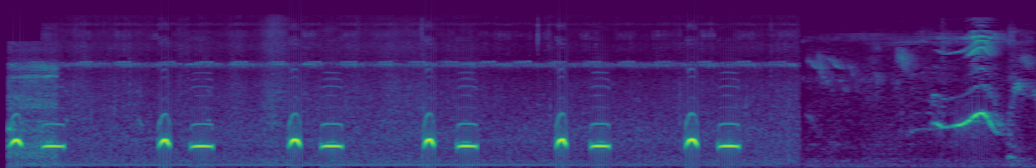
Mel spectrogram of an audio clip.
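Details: Birds calling with low, soft hooting notes given in pairs, each pair repeated about every one and a half seconds, over a steady high whine that stops near the end, followed by a brief rising call.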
